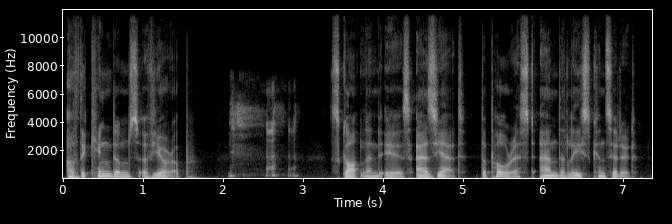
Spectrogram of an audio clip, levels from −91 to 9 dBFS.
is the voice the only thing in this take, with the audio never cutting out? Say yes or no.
no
